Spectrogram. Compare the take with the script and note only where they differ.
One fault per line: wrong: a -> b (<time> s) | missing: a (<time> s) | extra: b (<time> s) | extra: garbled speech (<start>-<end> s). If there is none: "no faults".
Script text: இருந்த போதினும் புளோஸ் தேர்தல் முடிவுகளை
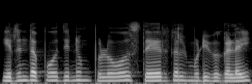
no faults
